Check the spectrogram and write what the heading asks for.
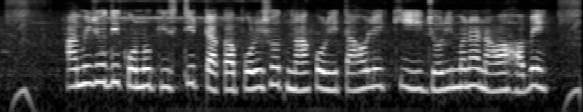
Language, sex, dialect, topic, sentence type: Bengali, female, Rajbangshi, banking, question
